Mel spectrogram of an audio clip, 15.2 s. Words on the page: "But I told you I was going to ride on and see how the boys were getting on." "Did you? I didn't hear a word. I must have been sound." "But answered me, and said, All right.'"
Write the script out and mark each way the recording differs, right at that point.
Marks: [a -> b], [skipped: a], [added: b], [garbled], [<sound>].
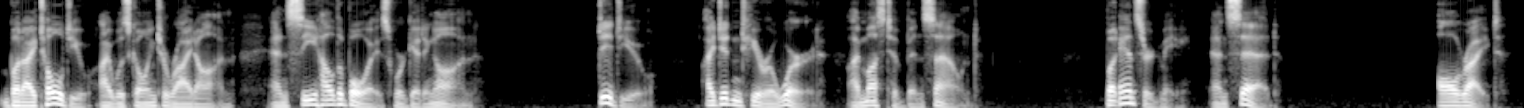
"But I told you I was going to ride on and see how the boys were getting on." "Did you? I didn't hear a word. I must have been sound." "But answered me, and said, All right.'"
